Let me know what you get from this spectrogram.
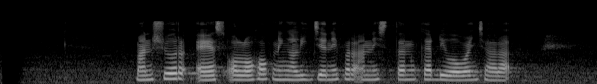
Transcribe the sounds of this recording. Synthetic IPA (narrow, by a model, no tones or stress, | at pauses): manʃurɛsɔ̰lɔɦɔk̚niŋalid͡ʒɛnifəra̰nist̪ankərdiwawaɲt͡ʃaɾa̰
